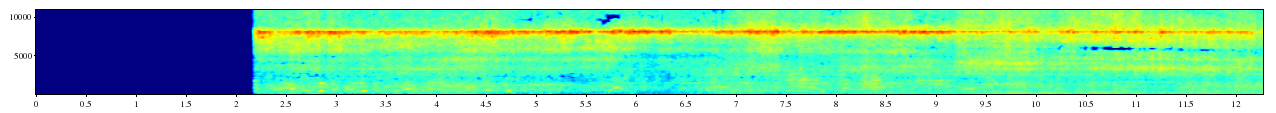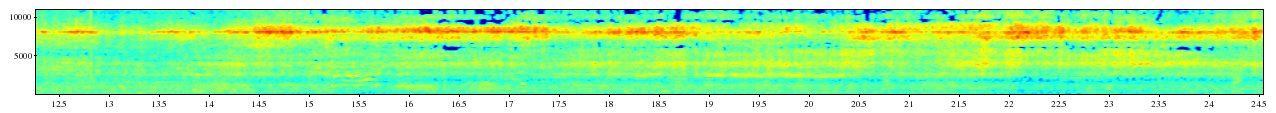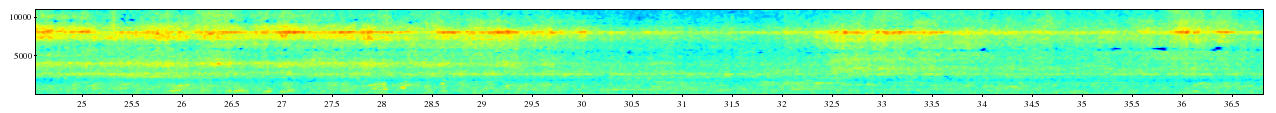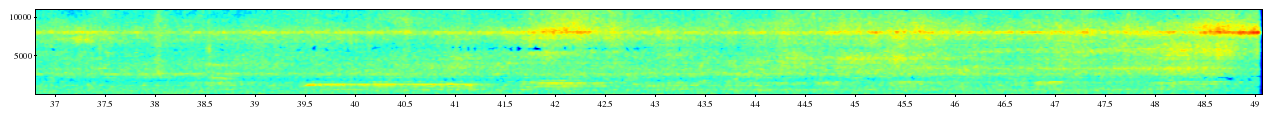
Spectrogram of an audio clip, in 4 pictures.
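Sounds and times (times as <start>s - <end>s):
turboprop airplane engines droning: 2.2s - 49.0s.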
